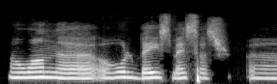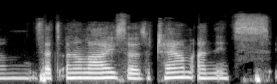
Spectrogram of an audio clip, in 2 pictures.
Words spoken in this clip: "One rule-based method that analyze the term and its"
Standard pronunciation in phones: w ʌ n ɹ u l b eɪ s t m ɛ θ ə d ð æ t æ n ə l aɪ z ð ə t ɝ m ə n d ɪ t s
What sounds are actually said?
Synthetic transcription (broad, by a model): w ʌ n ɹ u l b eɪ s t m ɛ s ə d ð æ t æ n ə l aɪ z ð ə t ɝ m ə n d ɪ t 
